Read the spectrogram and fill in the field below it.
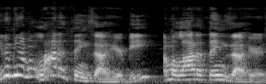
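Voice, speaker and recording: With an animated tone, a man speaks at a very fast pace amid audible room echo and noticeable background noise. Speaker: motivational speaker. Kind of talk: livestream monologue. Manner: loud.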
